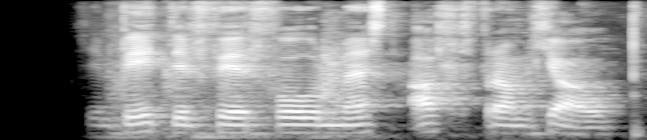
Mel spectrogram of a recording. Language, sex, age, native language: Icelandic, male, 13, Icelandic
